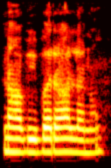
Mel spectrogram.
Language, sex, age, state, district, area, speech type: Telugu, female, 18-30, Andhra Pradesh, Nandyal, urban, spontaneous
